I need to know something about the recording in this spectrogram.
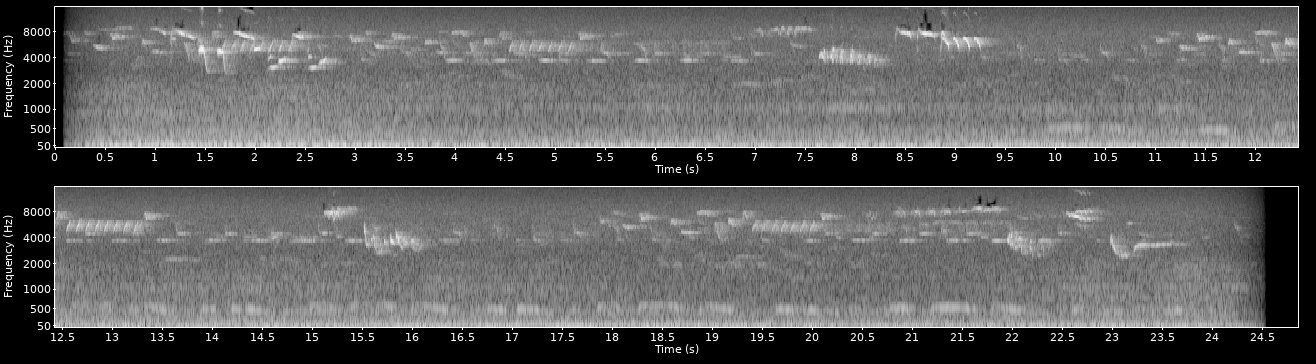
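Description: Dawn chorus of songbirds: many short high chirps and trills throughout, with a lower call repeated over and over from about ten seconds in, over a steady low rumble. The sound cuts off suddenly at the end.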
